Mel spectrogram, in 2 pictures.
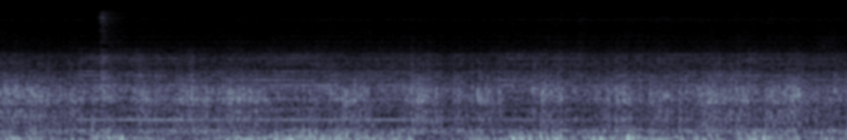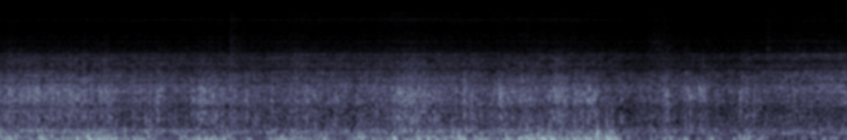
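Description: Rushing wind and the running rumble of a fast Indian Railways passenger train, heard from its open doorway; the low rumble eases about eleven seconds in.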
